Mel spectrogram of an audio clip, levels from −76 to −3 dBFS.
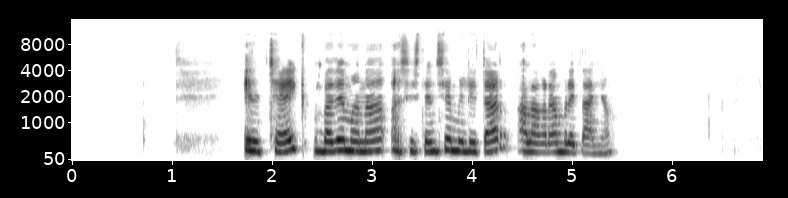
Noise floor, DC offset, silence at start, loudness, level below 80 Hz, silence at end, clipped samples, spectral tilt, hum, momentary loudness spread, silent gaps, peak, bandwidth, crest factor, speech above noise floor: -79 dBFS; under 0.1%; 1.75 s; -21 LUFS; -76 dBFS; 1.5 s; under 0.1%; -3.5 dB/octave; none; 8 LU; none; -2 dBFS; 11 kHz; 20 dB; 59 dB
